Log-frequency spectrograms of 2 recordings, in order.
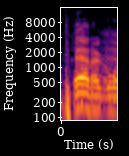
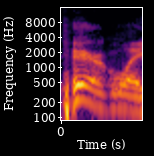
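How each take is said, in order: First: The R is rolled, the Spanish way. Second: The R is plain, without a roll. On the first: It is the Spanish way of saying the name. "You didn't say no Paraguay" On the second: It is the English way of saying the name. "You didn't roll no R. You said Paraguay"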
